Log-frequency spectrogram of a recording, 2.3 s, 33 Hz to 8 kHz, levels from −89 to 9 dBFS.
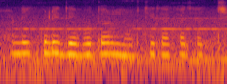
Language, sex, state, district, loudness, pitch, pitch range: Bengali, female, West Bengal, Alipurduar, -15 LUFS, 235 Hz, 230-245 Hz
